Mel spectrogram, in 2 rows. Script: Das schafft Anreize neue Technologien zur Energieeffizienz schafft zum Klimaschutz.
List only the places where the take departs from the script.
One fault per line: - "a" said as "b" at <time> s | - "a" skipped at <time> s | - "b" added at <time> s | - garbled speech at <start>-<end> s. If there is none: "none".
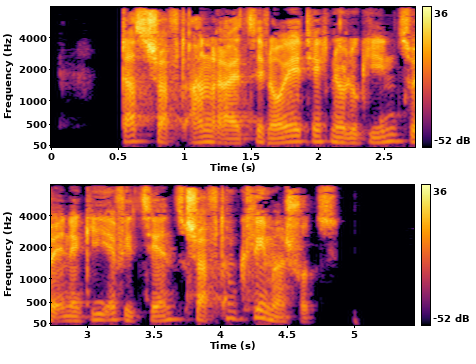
none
